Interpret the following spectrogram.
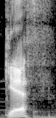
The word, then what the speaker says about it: GIF: This is GIF, not GIF, because GIF would be with the J.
